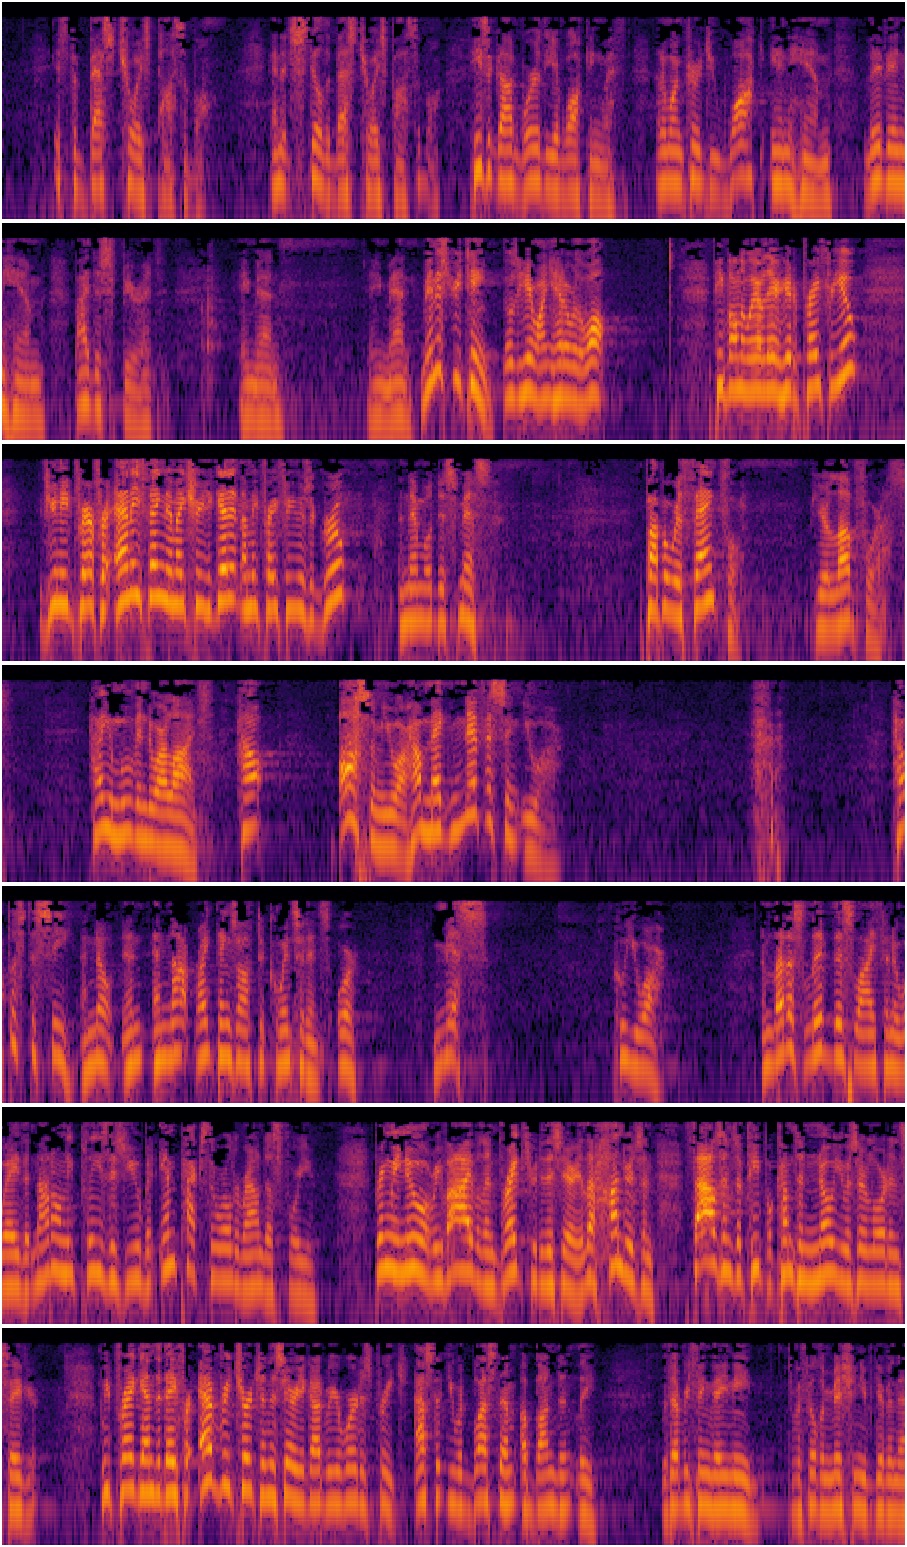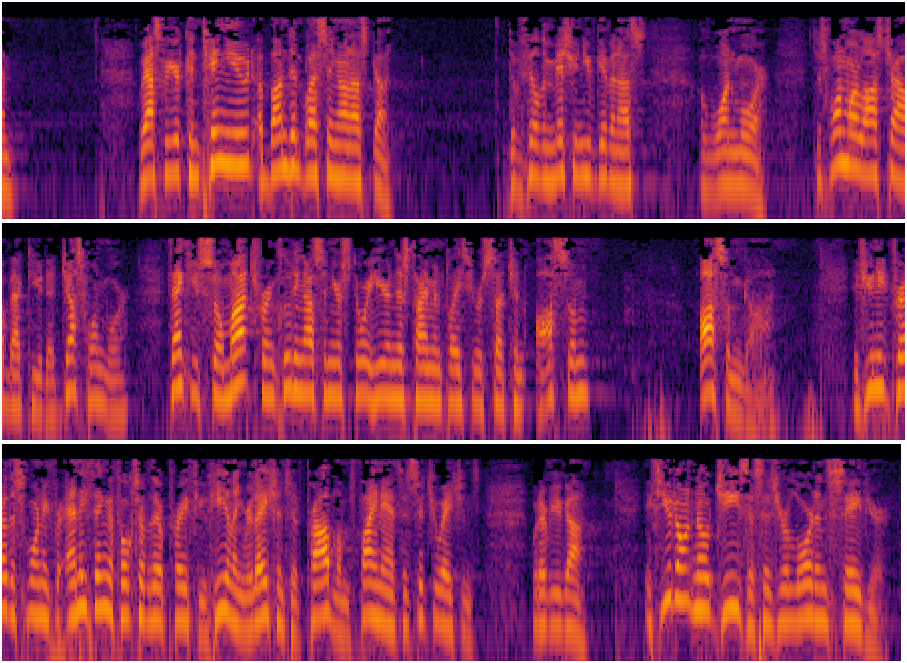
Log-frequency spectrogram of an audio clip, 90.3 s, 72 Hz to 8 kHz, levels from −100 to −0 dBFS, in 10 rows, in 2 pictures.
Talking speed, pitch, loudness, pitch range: 195 wpm, 175 Hz, -28 LUFS, 150-210 Hz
